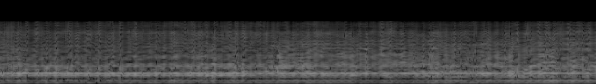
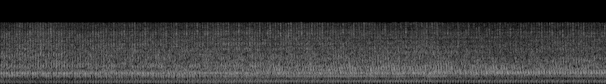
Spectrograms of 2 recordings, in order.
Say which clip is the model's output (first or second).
first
